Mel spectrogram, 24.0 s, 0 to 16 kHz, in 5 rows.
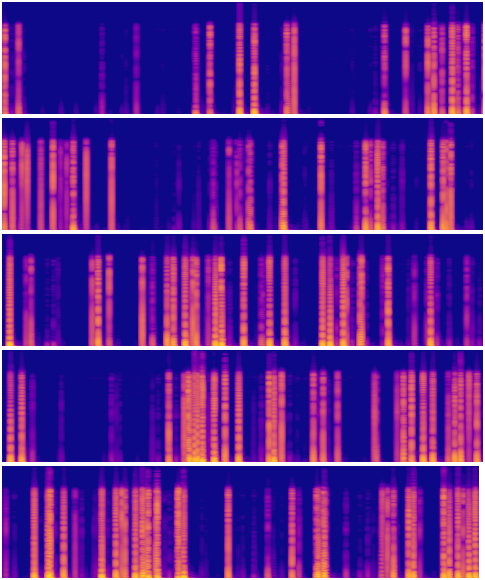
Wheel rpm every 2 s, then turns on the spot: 230, 230, 240, 230, 220, 190, 200, 210, 230, 230, 230, 230.
none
